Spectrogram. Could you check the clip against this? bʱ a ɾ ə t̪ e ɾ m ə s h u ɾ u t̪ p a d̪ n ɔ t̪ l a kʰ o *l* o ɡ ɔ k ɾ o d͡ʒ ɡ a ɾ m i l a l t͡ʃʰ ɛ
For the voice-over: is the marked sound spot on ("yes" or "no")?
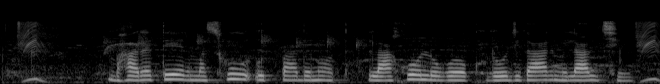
yes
